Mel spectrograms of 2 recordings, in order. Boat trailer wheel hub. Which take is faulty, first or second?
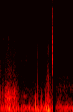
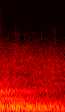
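second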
